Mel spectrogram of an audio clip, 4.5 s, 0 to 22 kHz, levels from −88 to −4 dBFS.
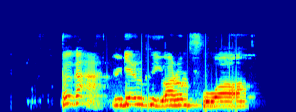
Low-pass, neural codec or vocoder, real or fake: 7.2 kHz; none; real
